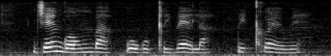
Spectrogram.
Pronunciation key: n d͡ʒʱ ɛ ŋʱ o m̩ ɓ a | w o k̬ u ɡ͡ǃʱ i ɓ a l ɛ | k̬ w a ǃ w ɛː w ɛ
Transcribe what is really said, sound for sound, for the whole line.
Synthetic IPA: n d͡ʒʱ ɛ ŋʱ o m̩ ɓ a | w o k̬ u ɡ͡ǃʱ i ɓ ɛ l a | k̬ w i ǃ w ɛː w ɛ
